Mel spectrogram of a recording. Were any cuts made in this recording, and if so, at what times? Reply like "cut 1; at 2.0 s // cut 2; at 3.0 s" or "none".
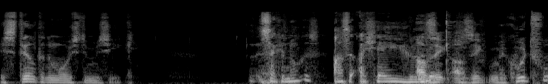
cut 1; at 3.3 s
